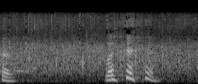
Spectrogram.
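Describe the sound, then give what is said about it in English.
Faint applause from a church audience, a soft, continuous patter that sits low throughout, with voices rising clearly over it in the second half. “I feel like I need to clarify. It's okay to clap and laugh in church.”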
